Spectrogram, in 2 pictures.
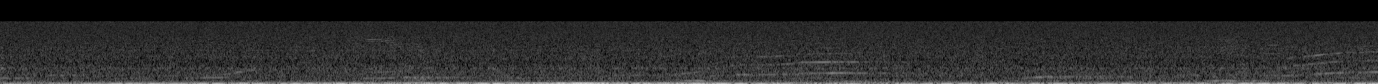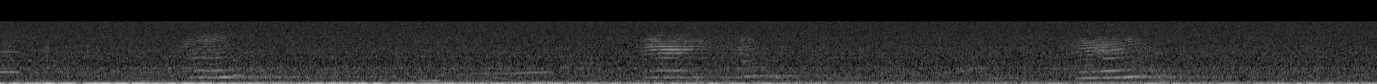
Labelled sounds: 7.8	8.5	humpback whale, 0.93 to 1.1 kHz
12.9	14.0	humpback whale, 0.86 to 1.8 kHz
15.6	16.1	humpback whale, 1.2 to 3.3 kHz
20.2	20.7	humpback whale, 1.5 to 3.4 kHz
24.5	25.1	humpback whale, 1.8 to 2.7 kHz

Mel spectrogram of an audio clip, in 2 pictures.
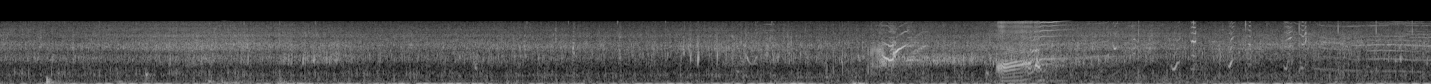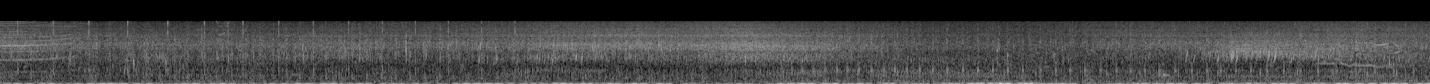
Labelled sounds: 7.4	7.8	killer whale, southern Alaska resident, 3.9 to 8.0 kHz
8.7	9.4	killer whale, southern Alaska resident, 0.64 to 8.0 kHz
9.9	11.2	killer whale, southern Alaska resident, 0.18 to 8.0 kHz
13.2	15.1	killer whale, southern Alaska resident, 0.23 to 8.0 kHz
27.4	28.5	killer whale, southern Alaska resident, 0.41 to 2.9 kHz

